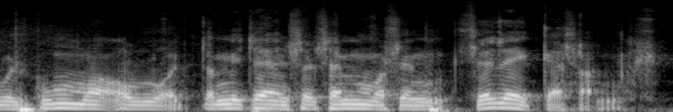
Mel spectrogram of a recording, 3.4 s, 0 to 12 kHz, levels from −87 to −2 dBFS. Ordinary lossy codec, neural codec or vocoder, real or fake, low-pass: none; codec, 24 kHz, 3.1 kbps, DualCodec; fake; none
